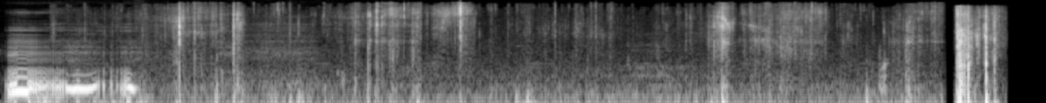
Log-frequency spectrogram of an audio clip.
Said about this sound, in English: Oh, how your bones crunch. Oh, it's music to my ears. Your flesh and blood in my mouth.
